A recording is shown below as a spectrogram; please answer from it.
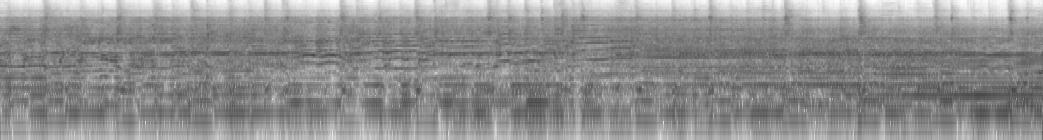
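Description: Instrumental guitar break: a Telecaster-style electric guitar plays a lead line over a strummed acoustic guitar, with no singing.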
